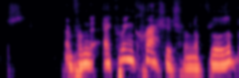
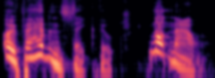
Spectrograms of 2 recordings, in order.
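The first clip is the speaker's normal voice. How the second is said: exasperated; 8 semitones higher, 5 dB louder than usual. A narrator's reading. McGonagall exasperated at Filch.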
